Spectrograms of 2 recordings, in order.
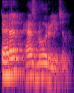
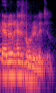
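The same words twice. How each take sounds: First: "Terror has no religion" drawn out slowly, louder; slow quoted line. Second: "Terror has no religion" said slowly at normal level; slower quoted line. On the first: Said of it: "एक line screen पे आती है". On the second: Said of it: "वो एक line लिख देता है". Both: Retold or imitated.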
